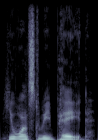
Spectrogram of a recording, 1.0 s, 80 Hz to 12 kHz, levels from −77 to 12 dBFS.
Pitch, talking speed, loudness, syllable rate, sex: 115 Hz, 305 wpm, -17 LUFS, 6.0 syllables/s, male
